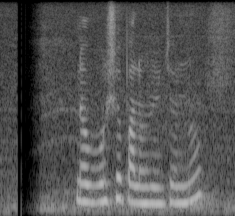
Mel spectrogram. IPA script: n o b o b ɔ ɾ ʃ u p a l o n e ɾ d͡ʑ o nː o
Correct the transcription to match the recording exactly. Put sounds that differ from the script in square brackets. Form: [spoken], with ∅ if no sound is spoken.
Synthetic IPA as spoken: n [ɔ] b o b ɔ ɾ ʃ [o] p a l o n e ɾ d͡ʑ o nː o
